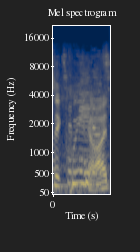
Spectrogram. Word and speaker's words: Aquino: And well, apparently in Italian it's Aquino. Aquino. I do not speak Italian, but that's what they're telling me now.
